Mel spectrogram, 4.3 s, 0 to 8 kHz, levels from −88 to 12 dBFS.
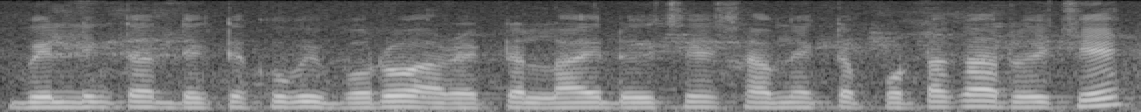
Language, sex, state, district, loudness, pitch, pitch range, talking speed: Bengali, male, Tripura, Unakoti, -14 LUFS, 135 Hz, 130-145 Hz, 170 wpm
